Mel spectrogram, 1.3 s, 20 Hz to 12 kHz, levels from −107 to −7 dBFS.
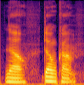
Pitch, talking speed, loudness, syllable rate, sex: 115 Hz, 140 wpm, -16 LUFS, 3.5 syllables/s, male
